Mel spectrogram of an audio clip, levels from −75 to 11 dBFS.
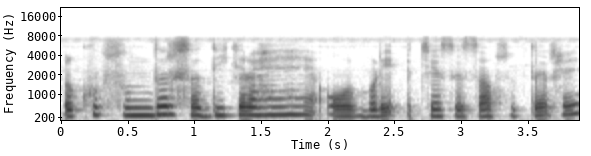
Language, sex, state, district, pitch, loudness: Hindi, female, Bihar, Darbhanga, 265 Hz, -16 LUFS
